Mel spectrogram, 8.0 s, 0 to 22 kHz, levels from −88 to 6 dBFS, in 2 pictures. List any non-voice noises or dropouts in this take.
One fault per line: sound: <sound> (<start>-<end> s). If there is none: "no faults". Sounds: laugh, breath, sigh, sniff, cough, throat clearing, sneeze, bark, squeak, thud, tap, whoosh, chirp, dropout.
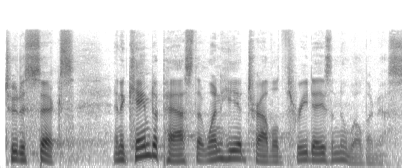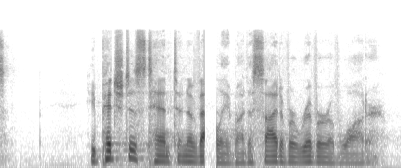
sound: dropout (6.1-6.2 s)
